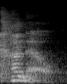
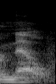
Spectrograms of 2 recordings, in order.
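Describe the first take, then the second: First: The word begins with an audible K. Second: The word begins with a silent K.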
